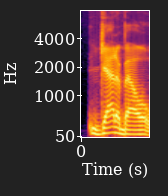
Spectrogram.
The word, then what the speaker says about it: Gadabout: And yeah, it is pronounced gatabout, which I had to look up what that even meant.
